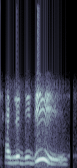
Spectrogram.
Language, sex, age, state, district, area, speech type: Bengali, female, 18-30, West Bengal, Darjeeling, urban, conversation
